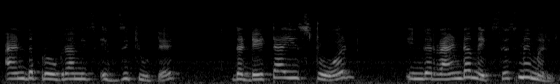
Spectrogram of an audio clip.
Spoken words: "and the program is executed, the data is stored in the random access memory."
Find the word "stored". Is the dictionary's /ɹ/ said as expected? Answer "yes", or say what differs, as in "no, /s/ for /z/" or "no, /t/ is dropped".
yes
